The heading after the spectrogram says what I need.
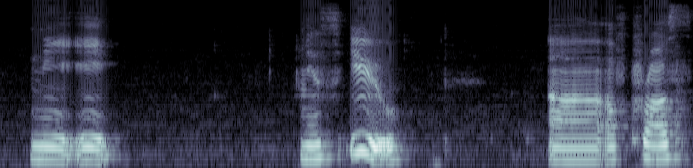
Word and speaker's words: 你: The first one 你 pronounced like the third tones 你 means you.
